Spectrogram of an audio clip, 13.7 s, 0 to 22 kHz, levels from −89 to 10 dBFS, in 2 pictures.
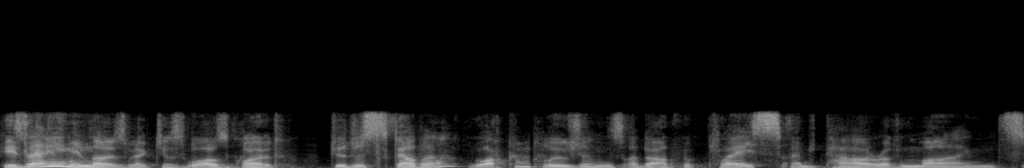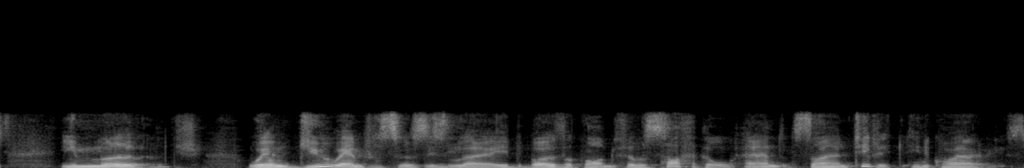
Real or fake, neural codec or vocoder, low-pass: fake; codec, 24 kHz, 1.5 kbps, HILCodec; 7.2 kHz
